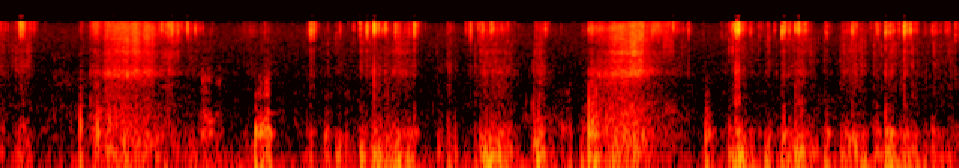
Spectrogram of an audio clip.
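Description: Fingertips dig into, scrunch and rub coarse pink bath salt crystals in a small light-green plastic bowl held in one hand. The result is a quiet, dense patter of short gritty crunches and scratchy rustles that swell and fade over the clip, with a low, soft body and brief bright crackles.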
